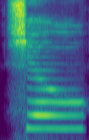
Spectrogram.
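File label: "xiu", Mandarin Chinese, tone 1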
